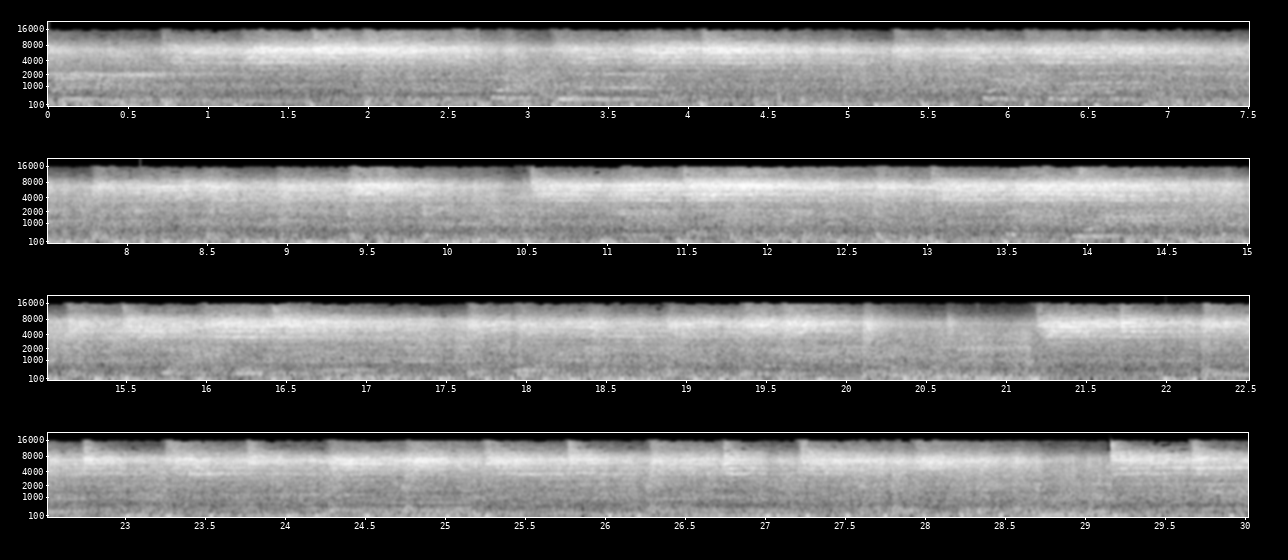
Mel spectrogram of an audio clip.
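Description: Blackened hardcore band playing live and loud: distorted guitars and pounding drums under shouted vocals.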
